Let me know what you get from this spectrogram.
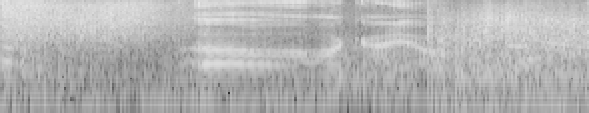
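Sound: video game explosion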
